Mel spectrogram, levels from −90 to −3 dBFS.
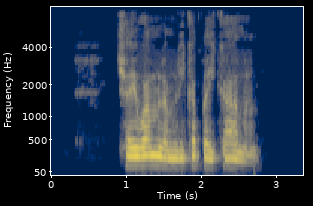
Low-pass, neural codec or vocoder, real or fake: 7.2 kHz; none; real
